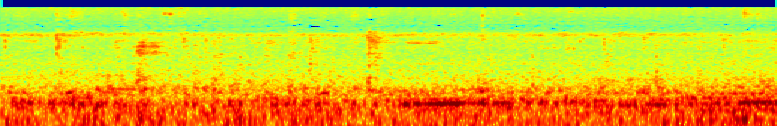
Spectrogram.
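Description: A steady low rumble, with a few faint clicks over it.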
